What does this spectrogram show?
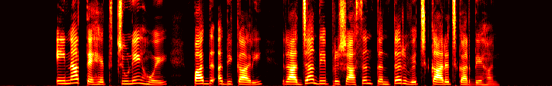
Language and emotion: Punjabi, neutral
